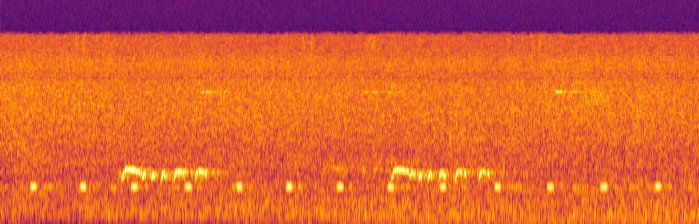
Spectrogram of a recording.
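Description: Faint bird calls: a short low note repeated steadily about twice a second, and twice a brief run of higher warbled notes.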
